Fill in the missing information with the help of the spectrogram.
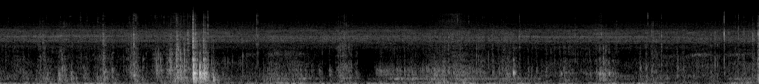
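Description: Small clicks and rustles of a fishing lure and line being handled close by, with one sharp knock about two seconds in, over a steady high-pitched insect drone.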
